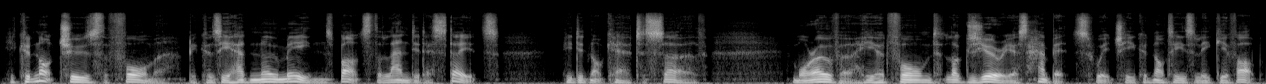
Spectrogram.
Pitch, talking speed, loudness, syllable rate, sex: 95 Hz, 160 wpm, -19 LUFS, 4.3 syllables/s, male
